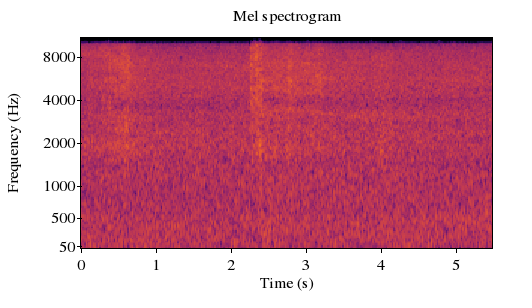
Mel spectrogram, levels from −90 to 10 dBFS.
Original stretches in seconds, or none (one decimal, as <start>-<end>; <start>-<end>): 0.0-5.5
